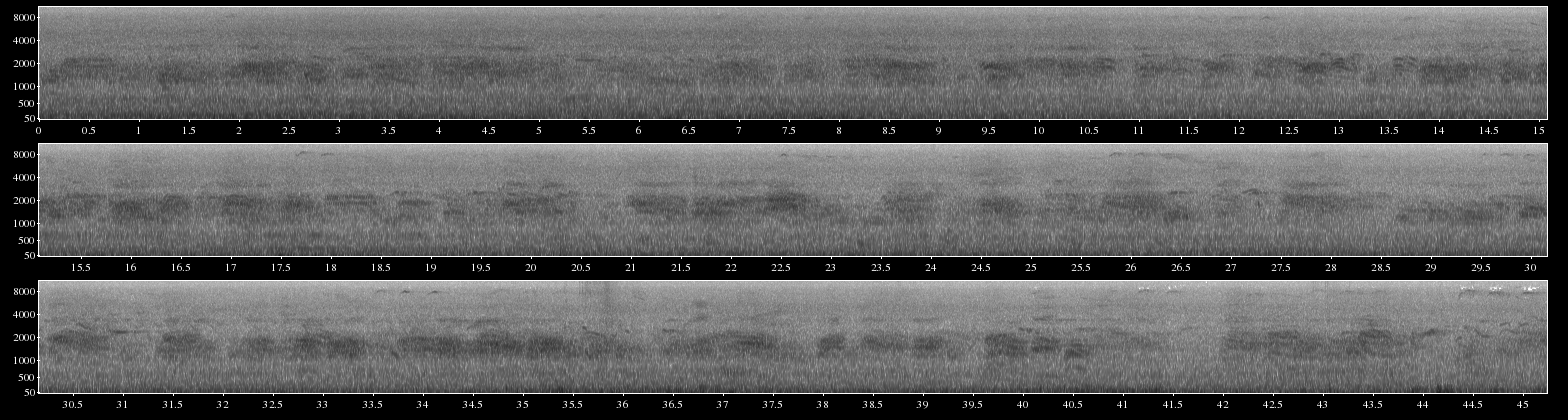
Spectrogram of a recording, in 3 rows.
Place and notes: cakovice, park, rooks
Colony of nesting rooks, one of the biggest in Prague.
27 May 2011, ~13:00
